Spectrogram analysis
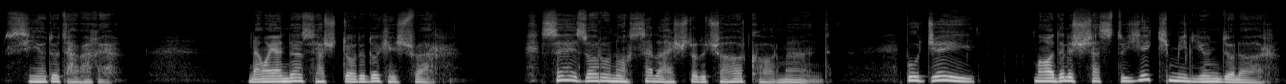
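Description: A man voicing a brooding, scheming young male idealist in an audiobook, speaking in a low mutter. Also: a little mellow, no echo, studio quality, lightly acted. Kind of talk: audiobook character voice.

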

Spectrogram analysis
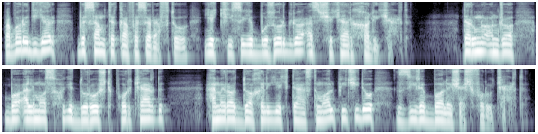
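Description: Husky man narrating a novel. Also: mid-range voice, steady tone, dark tone, no echo, studio quality.

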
